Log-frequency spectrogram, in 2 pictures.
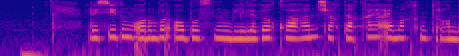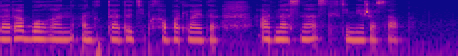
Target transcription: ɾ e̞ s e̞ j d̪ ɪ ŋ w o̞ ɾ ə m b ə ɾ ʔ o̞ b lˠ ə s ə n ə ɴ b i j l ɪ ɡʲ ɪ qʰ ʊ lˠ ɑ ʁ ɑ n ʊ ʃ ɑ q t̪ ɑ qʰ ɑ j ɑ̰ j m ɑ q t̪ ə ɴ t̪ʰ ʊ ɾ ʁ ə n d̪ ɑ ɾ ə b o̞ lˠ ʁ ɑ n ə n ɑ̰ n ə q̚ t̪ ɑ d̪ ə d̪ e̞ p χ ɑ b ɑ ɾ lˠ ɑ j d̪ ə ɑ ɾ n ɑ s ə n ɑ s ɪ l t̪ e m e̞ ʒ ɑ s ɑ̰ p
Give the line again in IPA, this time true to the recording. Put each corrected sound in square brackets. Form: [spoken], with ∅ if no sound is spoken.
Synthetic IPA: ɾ e̞ s e̞ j d̪ ɪ ŋ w o̞ ɾ ə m b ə ɾ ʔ o̞ b lˠ ə s ə n ə ɴ b i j l ɪ ɡʲ ɪ qʰ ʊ lˠ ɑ ʁ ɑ n ʊ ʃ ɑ q t̪ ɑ qʰ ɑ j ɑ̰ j m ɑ q t̪ ə ɴ t̪ʰ ʊ ɾ ʁ ə n d̪ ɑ ɾ ə b o̞ lˠ ʁ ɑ n ə n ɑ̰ n ə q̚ t̪ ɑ d̪ ə d̪ e̞ p χ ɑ b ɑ ɾ lˠ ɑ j d̪ ə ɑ ɾ n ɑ s ə n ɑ s ɪ l t̪ e m e̞ ʒ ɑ s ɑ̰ p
